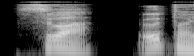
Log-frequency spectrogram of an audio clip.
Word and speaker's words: 周防: れる読みは長く周防は行点呼が起きる前は諏訪うと言われてきた秋芳お酢はと読むか諏訪うと読むのか定説はない古代の日本語では母音が連続することはないためスハウという読みは不自然であり当初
